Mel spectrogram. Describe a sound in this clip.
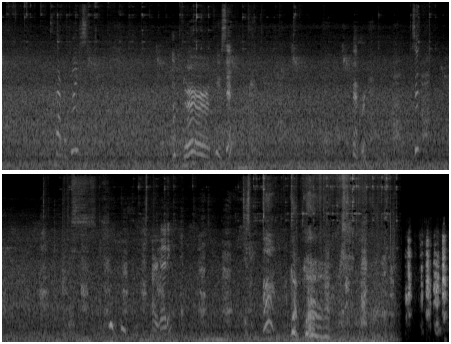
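A young woman talks softly to a dog.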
